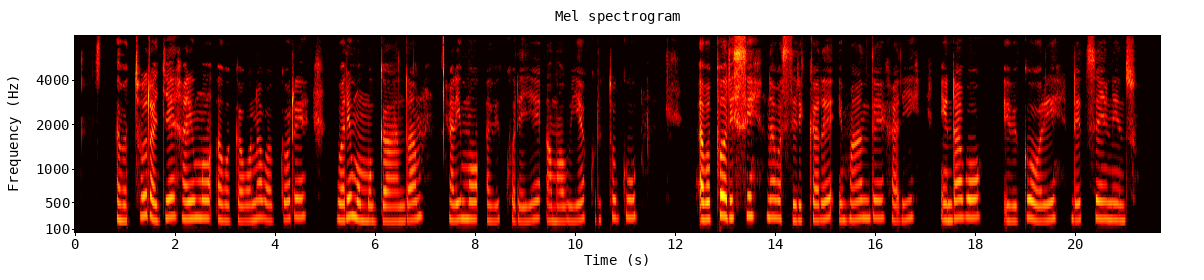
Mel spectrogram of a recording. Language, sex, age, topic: Kinyarwanda, female, 18-24, government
